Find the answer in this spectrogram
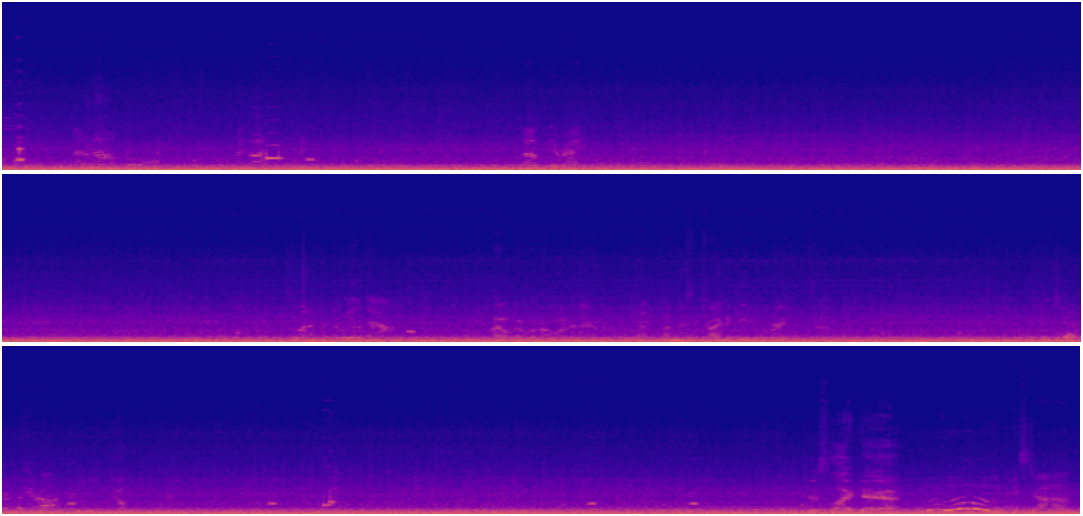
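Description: Combine harvester running steadily while cutting soybeans, heard from inside its cab: a constant low engine and machinery drone that does not change in level.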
